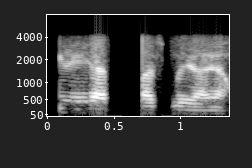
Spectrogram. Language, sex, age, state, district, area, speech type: Hindi, male, 45-60, Uttar Pradesh, Jaunpur, rural, conversation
